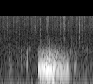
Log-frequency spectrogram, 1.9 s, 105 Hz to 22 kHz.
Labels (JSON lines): {"label": "biophony, growl", "recorder": "SoundTrap 600 or HydroMoth"}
